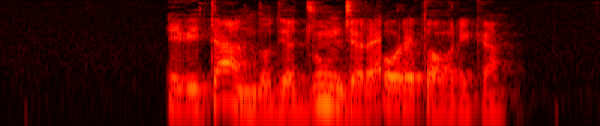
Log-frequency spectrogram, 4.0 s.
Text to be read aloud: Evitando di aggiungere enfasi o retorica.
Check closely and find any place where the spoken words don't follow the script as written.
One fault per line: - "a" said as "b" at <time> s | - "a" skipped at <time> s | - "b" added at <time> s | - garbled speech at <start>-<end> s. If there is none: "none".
- "enfasi" skipped at 2.5 s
